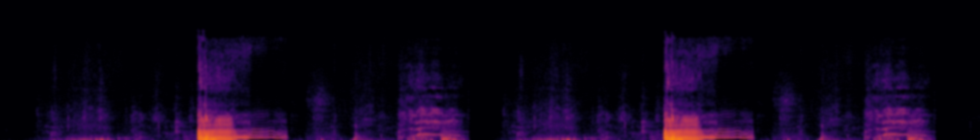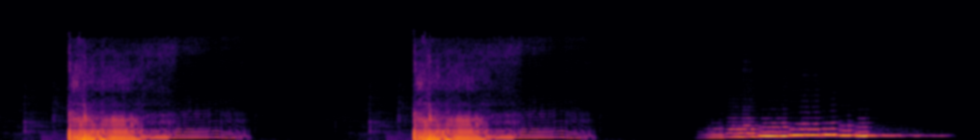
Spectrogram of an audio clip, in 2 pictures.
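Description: A series of recorded farts set to music, sputtering bursts alternating with a flute that echoes each one's rising and falling pitch, ending in a cluster of quick plucked harp notes. No talking.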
